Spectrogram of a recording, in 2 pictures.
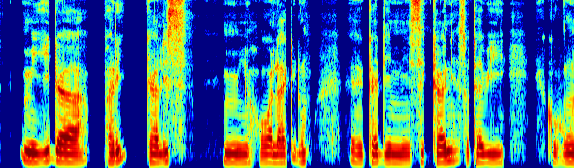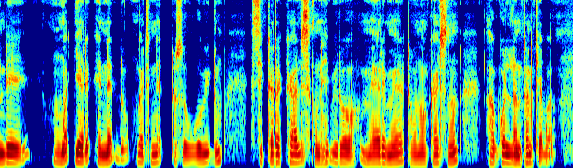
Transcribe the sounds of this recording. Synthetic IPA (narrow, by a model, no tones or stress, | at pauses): mijiɗa | pʰaɾi | kalis | mihɔwalakiɗum | kadimisikʰːanisɔtawi | kʰɔhuːndɛ | maʔʲːɛɾɛɛnɛɗːɔŋɡatinɛɗːɔsɔwowiɗumsikːatakaliskɔnɦeɓiɾɔmɛɾɛmɛɾɛtɔwɔnɔnkalisnɔnaɡɔlːantankɛɓa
